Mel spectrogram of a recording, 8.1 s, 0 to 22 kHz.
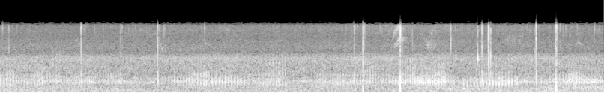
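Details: Amorous frogs in a pond at Blarney, Cork, Ireland, February 2012, giving an unbroken low purring croak chorus, punctuated by several sharp clicks or taps in the second half.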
